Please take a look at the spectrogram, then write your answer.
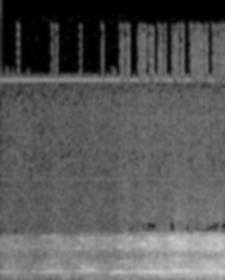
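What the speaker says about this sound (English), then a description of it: "Hurriya, freedom, and that's what they're chanting" Crowd of protesters in Cairo chanting for freedom, a dense mass of voices swelling louder as it moves forward, with a nearby reporter talking over the roar.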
